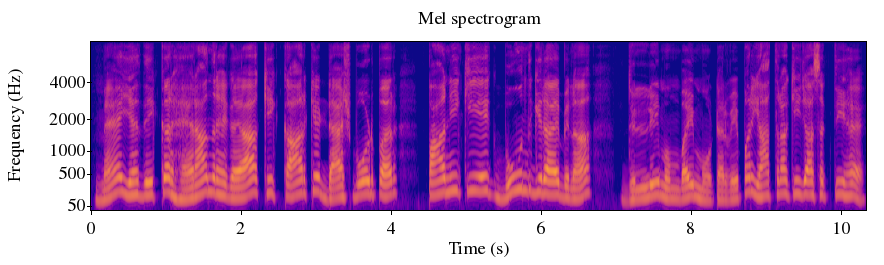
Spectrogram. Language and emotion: Hindi, surprised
